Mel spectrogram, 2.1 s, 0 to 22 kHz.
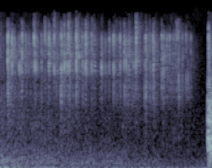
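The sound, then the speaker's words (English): Dice, an action die and two challenge dice, rattle and clatter for about two seconds in a dense run of bright, rapid clicks, ending in a sharper knock as they come to rest, showing a 6 on the action die and a 1 and a 2 on the challenge dice. No one speaks. “At this point, we are going to go ahead and continue the expedition, and Lucius is going to attempt to continue with vigilance, so we're going to roll plus wits again.”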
